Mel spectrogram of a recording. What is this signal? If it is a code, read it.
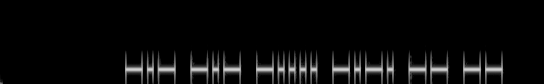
Morse code, heard as a keyed tone, about 22 wpm, 700 Hz. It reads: KK6CMM
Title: USA Call Signs 22wpm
